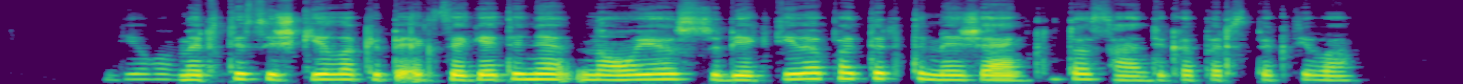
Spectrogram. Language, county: Lithuanian, Šiauliai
